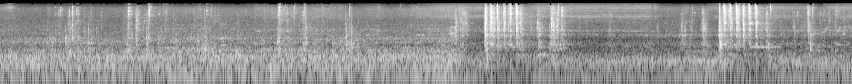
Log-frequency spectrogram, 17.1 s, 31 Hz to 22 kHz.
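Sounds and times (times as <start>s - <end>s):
diesel engine running: 0.0s - 17.0s
metallic clanks and rattles: 1.0s - 4.6s, 9.1s - 11.4s, 13.6s - 16.9s.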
